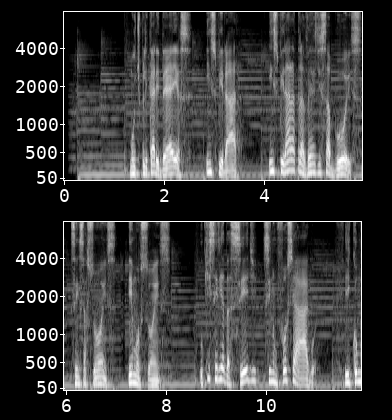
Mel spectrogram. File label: emotional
